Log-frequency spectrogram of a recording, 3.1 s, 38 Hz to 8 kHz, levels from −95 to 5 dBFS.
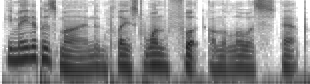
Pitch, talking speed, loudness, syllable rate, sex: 125 Hz, 250 wpm, -19 LUFS, 5.6 syllables/s, male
